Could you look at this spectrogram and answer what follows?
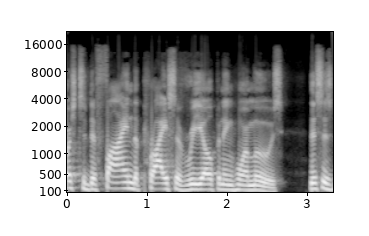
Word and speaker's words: Hormuz: Keshum sits in the mouth of the straight of Hormuz pronounced Hormuz.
